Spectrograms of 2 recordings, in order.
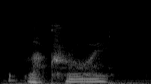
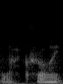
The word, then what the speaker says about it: LaCroix: Today I'm reviewing this LaCroix Orange Sparkling Water, naturally essenced. Here's a picture of the can here. And the company reminds us that it rhymes with enjoy. It is not pronounced Lacrosse or Lacroix or whatever.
